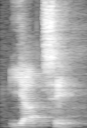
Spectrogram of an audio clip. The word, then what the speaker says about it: Yaqi: Somebody said that this is pronounced Yahtzee, but to me it looks like Yaqi, so most people I know pronounce it Yaqi, so I'm just going to carry on and follow the trend.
